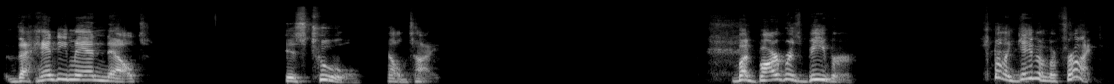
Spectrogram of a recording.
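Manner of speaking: slow, theatrical, dramatic storybook narration. Reading a rhyming story aloud to another speaker: dramatic reading voice. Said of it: "I'm trying to do dramatic reading".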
